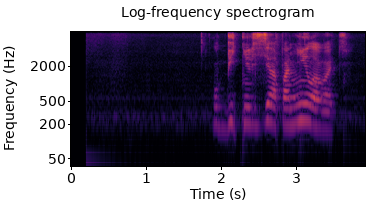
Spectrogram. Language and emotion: Russian, angry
